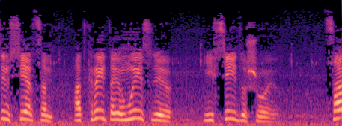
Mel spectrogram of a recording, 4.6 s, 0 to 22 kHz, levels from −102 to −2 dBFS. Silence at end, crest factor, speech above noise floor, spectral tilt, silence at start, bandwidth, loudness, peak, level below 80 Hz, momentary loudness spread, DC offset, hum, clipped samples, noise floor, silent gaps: 0 s; 18 dB; 19 dB; -5.5 dB/octave; 0 s; 13.5 kHz; -24 LUFS; -6 dBFS; -44 dBFS; 13 LU; under 0.1%; none; under 0.1%; -43 dBFS; none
